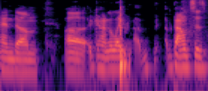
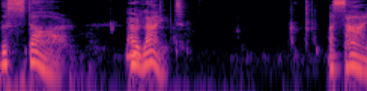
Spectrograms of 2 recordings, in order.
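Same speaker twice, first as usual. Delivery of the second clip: put-on voice of an older woman; 3 dB quieter than usual. Narrating a story scene where a character speaks, in an older woman's voice. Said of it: "says in an older woman's voice".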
